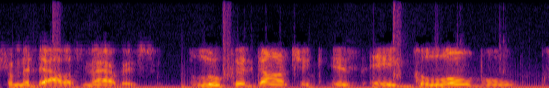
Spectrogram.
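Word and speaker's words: Dončić: is of was it how do you say the guy's last name Luca don don is it donic it's donic but I mean he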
